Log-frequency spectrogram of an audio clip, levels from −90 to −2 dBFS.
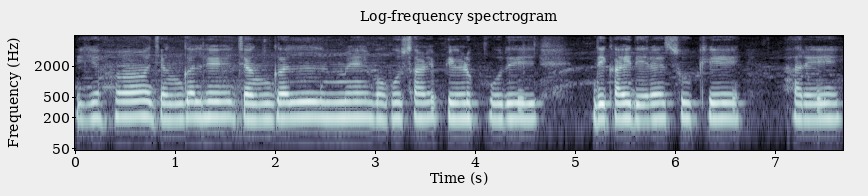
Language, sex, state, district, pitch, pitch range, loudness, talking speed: Hindi, female, Maharashtra, Gondia, 195 Hz, 190-200 Hz, -17 LUFS, 115 wpm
